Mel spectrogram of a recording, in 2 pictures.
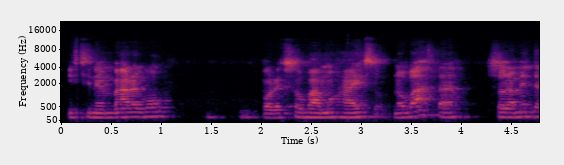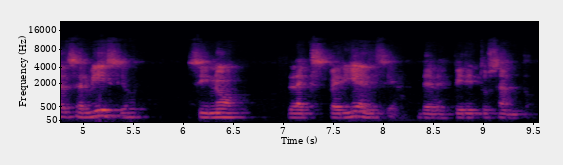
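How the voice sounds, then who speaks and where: A man from Bolivia giving a sermon to a youth group as a lay preacher, teaching slowly with many fillers and building to emphatic preaching. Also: medium pitch, fairly even intonation, fairly bright tone, echoey room, poor audio.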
